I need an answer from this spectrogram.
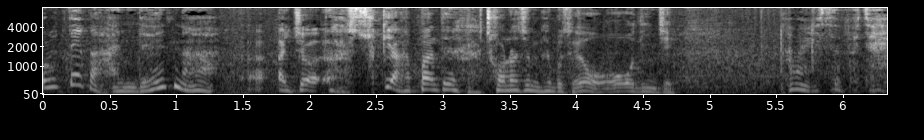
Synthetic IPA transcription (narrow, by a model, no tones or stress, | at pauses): oɭt͈e̞ɡaandenːa | it͡ɕ͈ʌsʰu̥k͈̚iapʰaantʰe̞t͡ɕʌnad͡ʑomɦe̞bosʰe̞joːdind͡ʑi | kamaɭs͈ɯbod͡ʑo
